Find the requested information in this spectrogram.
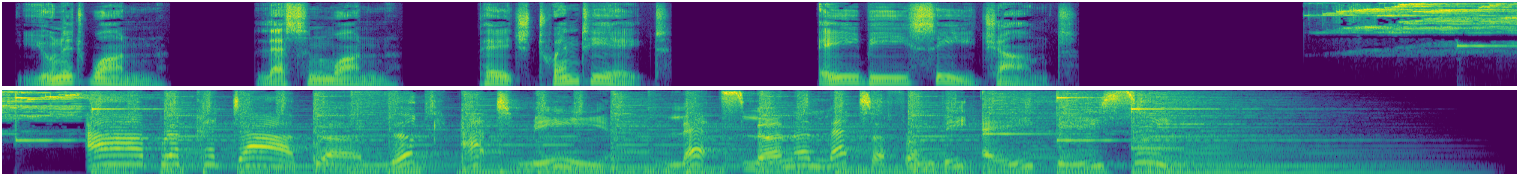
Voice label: Alphabet Chant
